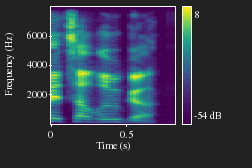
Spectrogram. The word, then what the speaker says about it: Pittaluga: Am I saying that right? Way off. What? Way off. What is it? Pittaluga. Pittaluga. Pittaluga. I think I like my pronunciation better. I mean, that's the common pronunciation of it. So I'm sorry. no, back in school, anytime someone sees it for the first time, that's you're spot on of what it looks like, but Okay. it's not how it's pronounced.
